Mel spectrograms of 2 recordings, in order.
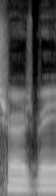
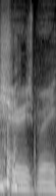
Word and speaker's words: Shrewsbury: There's a lot of people are like, "No, it's Shrosbury." And we talk about a lot on the show, but I say Shrewsbury. I say Shrewsbury. And I'm born and bred Shrewsbury. Right. And it's spelled Shrewsbury.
